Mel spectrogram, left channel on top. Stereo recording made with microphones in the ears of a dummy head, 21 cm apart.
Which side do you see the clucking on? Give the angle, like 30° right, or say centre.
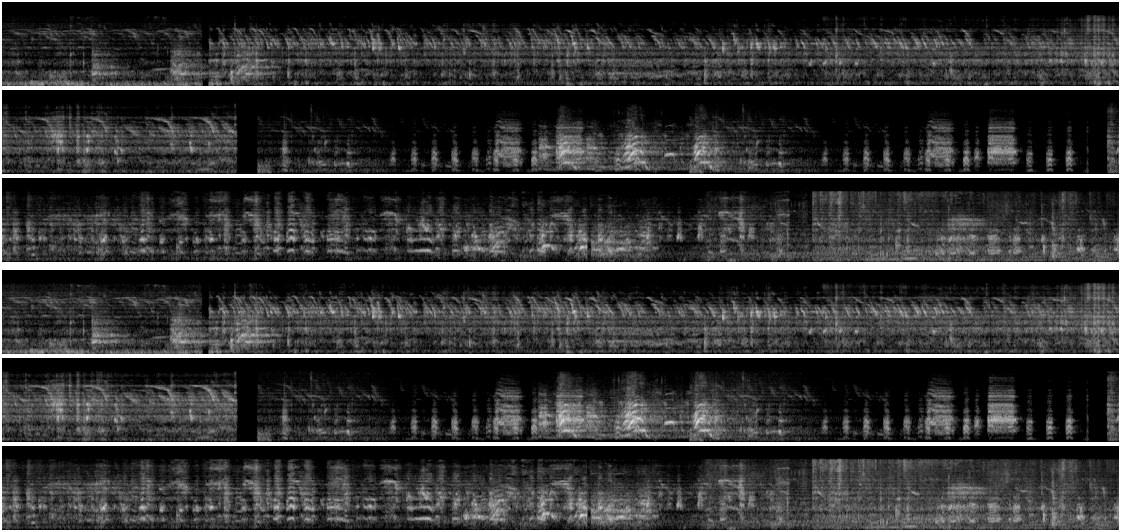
20° right.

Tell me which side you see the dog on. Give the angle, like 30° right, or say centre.
30° right.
